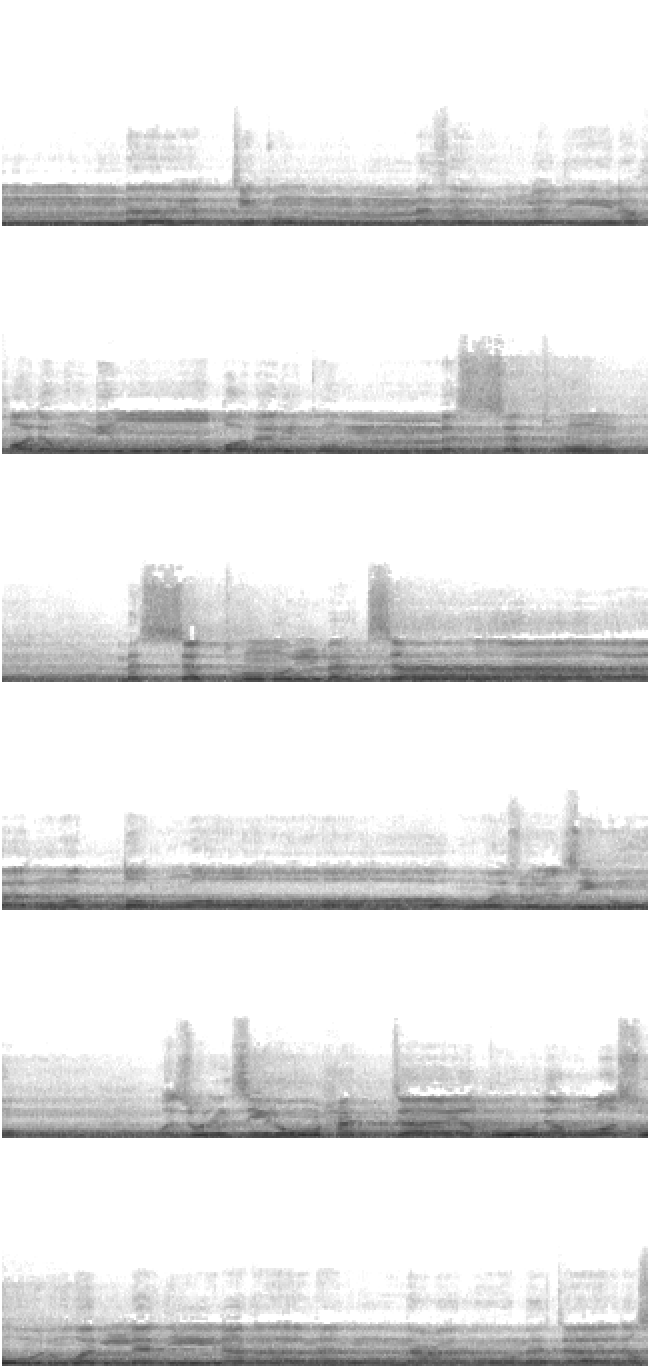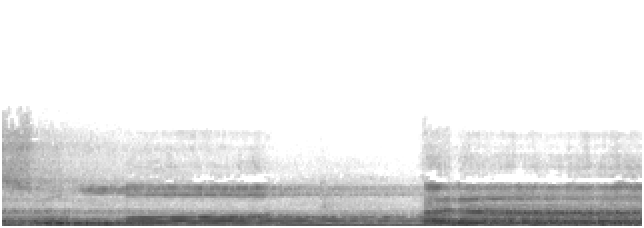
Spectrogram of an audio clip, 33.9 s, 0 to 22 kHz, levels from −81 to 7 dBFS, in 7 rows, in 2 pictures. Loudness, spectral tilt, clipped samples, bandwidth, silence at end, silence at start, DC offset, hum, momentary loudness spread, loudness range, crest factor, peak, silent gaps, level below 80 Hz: -21 LUFS; -6.5 dB/octave; under 0.1%; 10.5 kHz; 0 s; 0 s; under 0.1%; none; 6 LU; 4 LU; 16 dB; -4 dBFS; none; -74 dBFS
